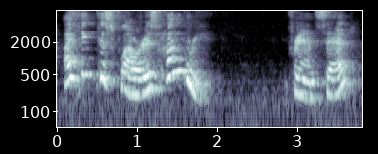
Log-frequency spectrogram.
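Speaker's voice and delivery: put-on lively read-aloud for young children; storybook reading. Teacher reading to the class, storybook voice. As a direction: read it like a picture book to the class.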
